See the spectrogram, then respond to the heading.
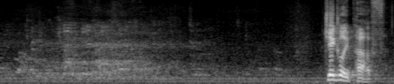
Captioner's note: laughter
